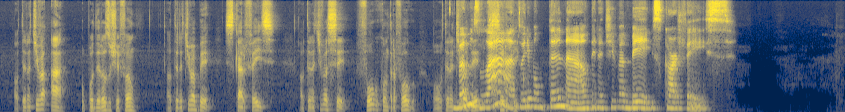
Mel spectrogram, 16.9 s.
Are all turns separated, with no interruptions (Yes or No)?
No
